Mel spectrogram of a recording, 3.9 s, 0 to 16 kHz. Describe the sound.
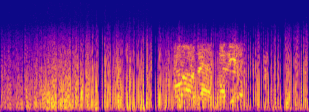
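A loud, steady rumbling roar of rocket engines firing at main engine start for the launch of the 68th Progress resupply craft to the International Space Station fills the whole clip, with a voice speaking faintly over the thunderous noise.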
